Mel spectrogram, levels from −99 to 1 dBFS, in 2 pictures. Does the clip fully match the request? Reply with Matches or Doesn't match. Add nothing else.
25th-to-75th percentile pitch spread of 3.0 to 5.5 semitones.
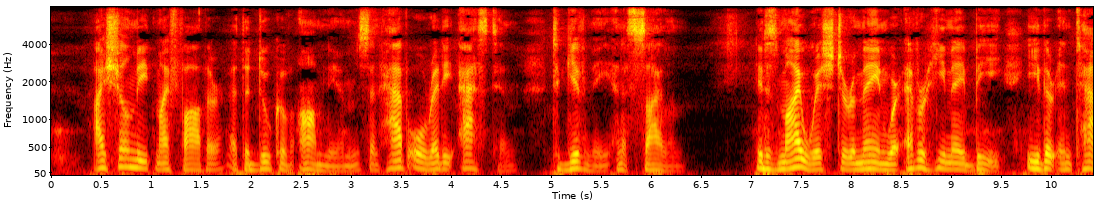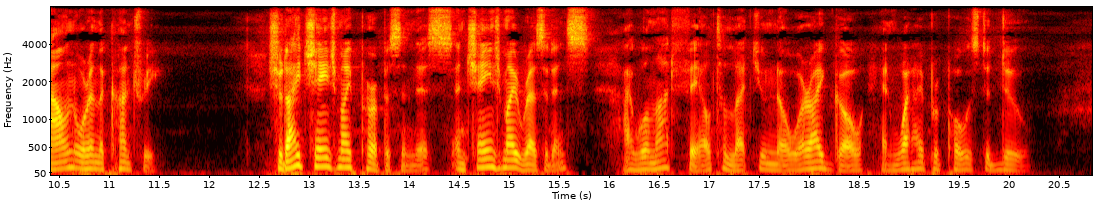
Matches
